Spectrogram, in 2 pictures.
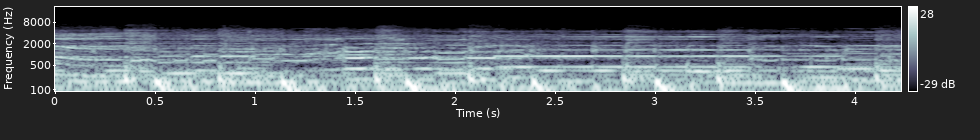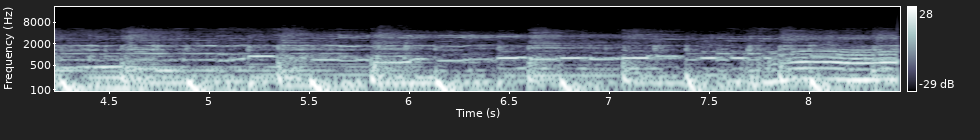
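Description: Live instrumental break of a Turkish folk-pop song: plucked bağlama and acoustic guitar with keyboard playing a steady melody between sung lines, with no voice.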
